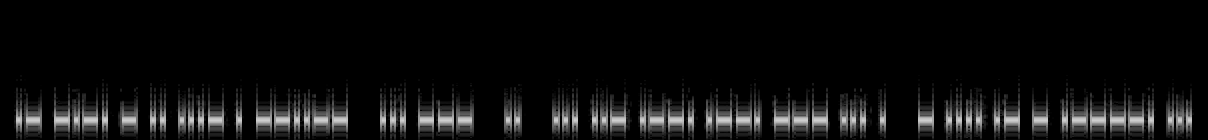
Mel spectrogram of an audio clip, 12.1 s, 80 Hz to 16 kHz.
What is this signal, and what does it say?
Morse code, heard as a keyed tone, about 25 wpm, 600 Hz. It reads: ACTIVE, SO I SUPPOSE THAT'S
